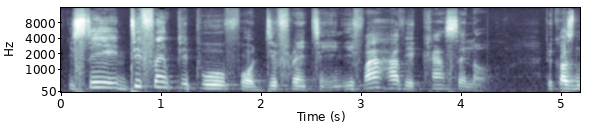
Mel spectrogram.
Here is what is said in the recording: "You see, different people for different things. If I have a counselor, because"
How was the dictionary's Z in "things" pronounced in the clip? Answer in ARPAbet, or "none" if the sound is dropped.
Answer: none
